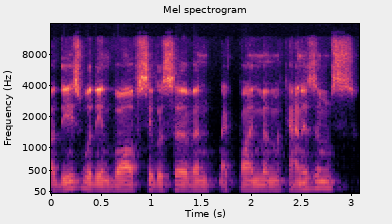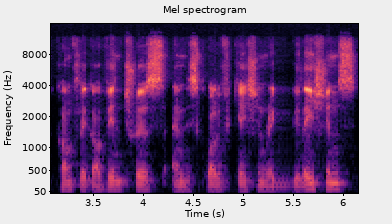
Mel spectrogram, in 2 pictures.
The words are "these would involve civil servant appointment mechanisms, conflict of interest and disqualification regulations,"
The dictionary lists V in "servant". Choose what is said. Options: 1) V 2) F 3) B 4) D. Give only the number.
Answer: 1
